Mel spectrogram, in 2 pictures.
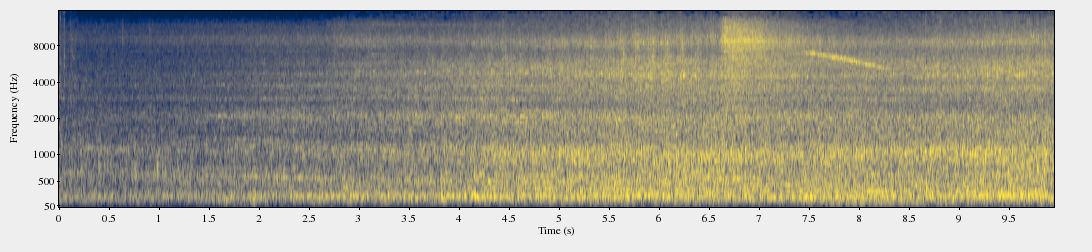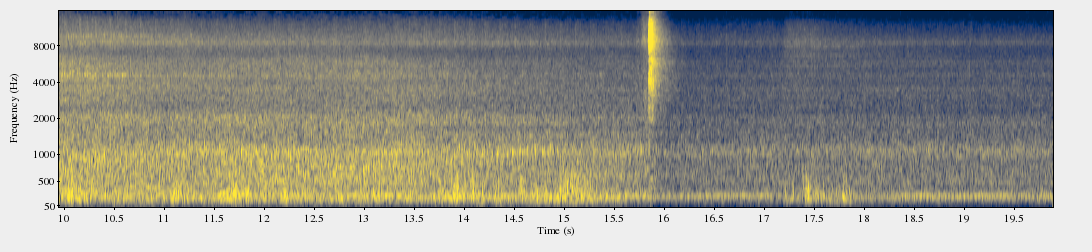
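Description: Greater Anglia Class 170 Turbostar diesel multiple unit running into the platform and braking to a stand, its wheels and engines growing louder as it draws level. A short falling squeal comes about seven seconds in, and a single sharp high burst about sixteen seconds in, after which it settles to a quieter steady sound.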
